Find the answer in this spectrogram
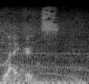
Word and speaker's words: Blackguards: I think she just said blackguards. Blackguards. That's how they pronounce it, yeah.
